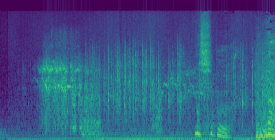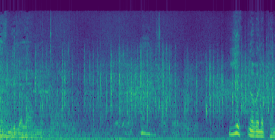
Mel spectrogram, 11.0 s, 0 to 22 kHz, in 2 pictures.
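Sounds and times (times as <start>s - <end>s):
horse whinnying: 0.6s - 2.2s, 3.0s - 4.0s
galloping hoofbeats: 1.6s - 11.0s.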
